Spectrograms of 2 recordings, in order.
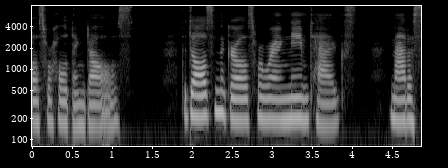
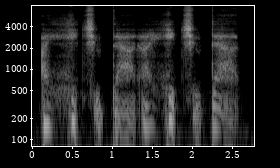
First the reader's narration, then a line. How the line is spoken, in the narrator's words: A boy whispering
